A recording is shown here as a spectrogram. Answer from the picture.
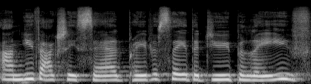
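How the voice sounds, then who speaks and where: Against a quiet background, a woman with a fairly high pitch and a dark, mellow tone speaks at a moderate pace in a flat monotone. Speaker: podcast host and journalist; podcast host, journalist. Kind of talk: interview. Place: home room. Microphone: studio mic.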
